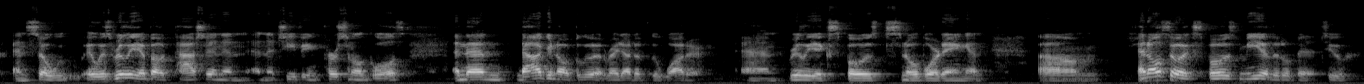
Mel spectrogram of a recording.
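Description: Speaking at a moderate pace, a man talks with a Canadian accent. His loudness swings widely. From Canada. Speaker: Olympic snowboarder. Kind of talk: interview.

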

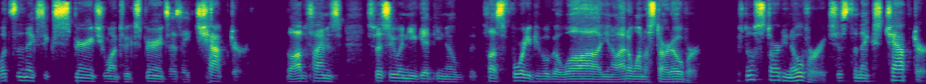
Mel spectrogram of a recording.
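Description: Against a quiet background, a man talks at a very fast pace. His intonation is lively. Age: 40s. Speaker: personal development coach and hypnotherapist. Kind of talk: interview. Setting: remote call. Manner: animated.

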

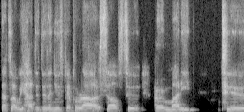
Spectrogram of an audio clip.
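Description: A man speaks at a moderate pace with a Japanese accent. His pitch sits fairly high. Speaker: restaurant entrepreneur. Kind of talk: interview. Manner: frequent laughter.

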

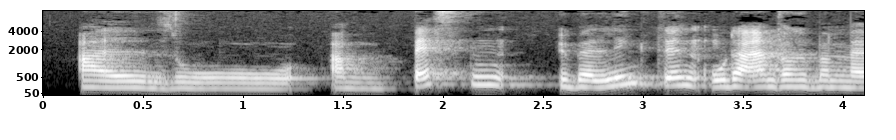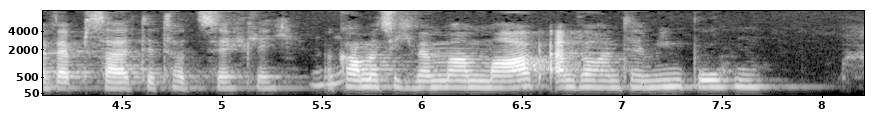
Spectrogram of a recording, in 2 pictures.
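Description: The speaker has a slight Bavarian accent and ordinary pitch variation. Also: woman. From Bavaria, Regensburg area. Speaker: digital marketing consultant. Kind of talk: casual interview.

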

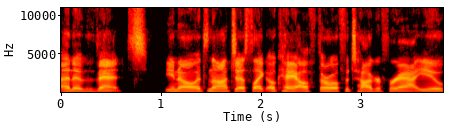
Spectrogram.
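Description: The voice has an animated tone and a dry, close sound with no echo. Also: woman. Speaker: creative director and brand coach. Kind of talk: casual interview.

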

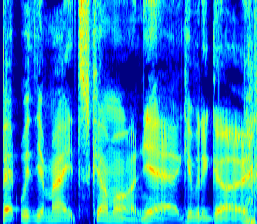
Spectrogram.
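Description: A man talks in an Australian accent on a very clean recording with a silent background. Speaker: NFT project founder. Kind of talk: interview.

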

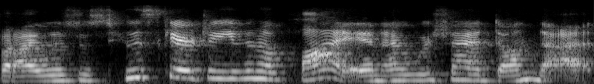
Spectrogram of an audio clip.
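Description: A woman with a Canadian accent talks at a very fast pace. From Vancouver, Canada. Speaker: tech program manager. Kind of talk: interview.

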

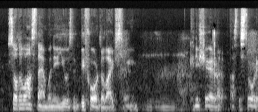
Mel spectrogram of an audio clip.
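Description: On a very clean recording with a silent background, a man has an unremarkable speaking voice. His pitch is fairly low, with ordinary variation, at a moderate pace. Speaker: event organizer and host.

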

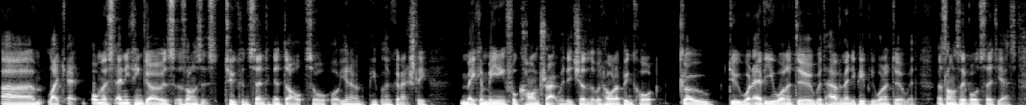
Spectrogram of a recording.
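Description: A very deep, low-voiced man with a British accent, talking very fast. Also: fairly even intonation, very clean recording, silent background. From UK. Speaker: podcast co-host. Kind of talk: casual interview chat.

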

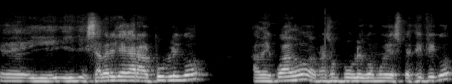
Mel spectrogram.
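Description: A man speaks at a moderate pace in a dark, mellow tone. His pitch is fairly high and varies in an ordinary way. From Catalonia, Spain (Lleida area). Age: 40s. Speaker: email marketing consultant. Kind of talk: interview.

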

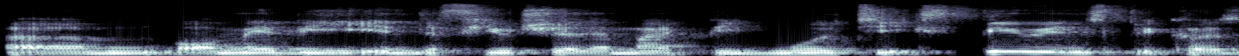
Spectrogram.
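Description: A man speaks with a German accent and fairly even intonation. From Germany. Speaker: tech company CEO. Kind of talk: interview.

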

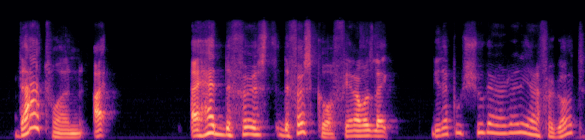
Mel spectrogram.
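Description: A high-pitched man with an Italian accent, very wide pitch swings and a fairly quick pace, in a dry, close sound with no echo. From Italy. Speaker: podcast co-host. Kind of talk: casual chat.

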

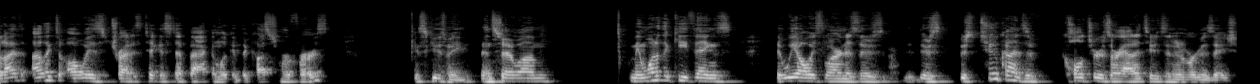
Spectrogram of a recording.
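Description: A man with an American accent talks at a very fast pace, his pitch fairly high and somewhat breathy. His pitch variation is ordinary. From US. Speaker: company founder and sales executive. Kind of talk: podcast interview.

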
